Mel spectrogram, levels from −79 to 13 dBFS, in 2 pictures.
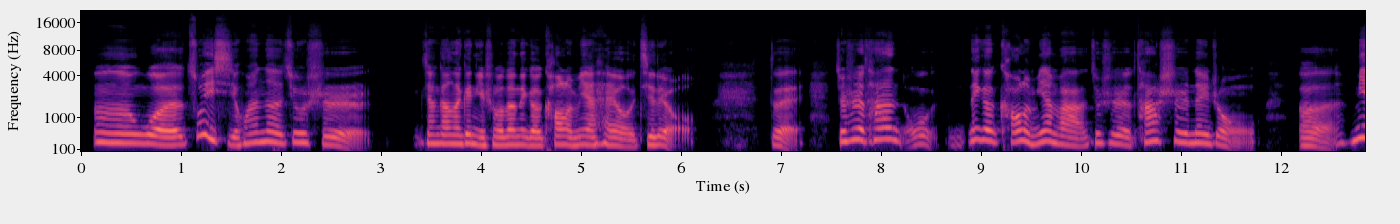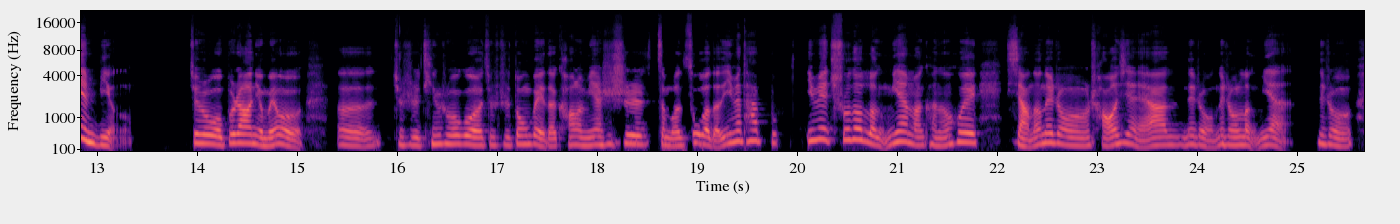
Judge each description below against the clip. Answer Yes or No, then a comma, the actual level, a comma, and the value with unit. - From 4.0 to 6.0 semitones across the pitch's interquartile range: Yes, average, 4.5 semitones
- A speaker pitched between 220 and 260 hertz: No, high, 205 Hz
